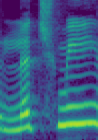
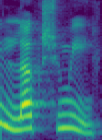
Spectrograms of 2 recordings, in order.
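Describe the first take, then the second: First: लक्ष्मी said as "lachhmi", higher; the mistaken छ in लक्ष्मी; wrong pronunciation. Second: लक्ष्मी with a clear "ksh"; correct pronunciation. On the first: Teacher shows the wrong लक्ष्मी, pitched higher. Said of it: "ये छ बोला जाता है". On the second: Teacher gives the right लक्ष्मी. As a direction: say लक्ष्मी with क्ष. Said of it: "श की जो ध्वनि है". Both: Shown as a demonstration.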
